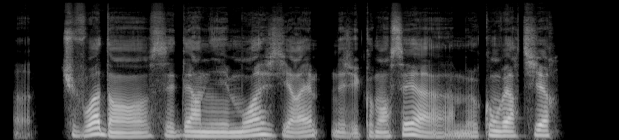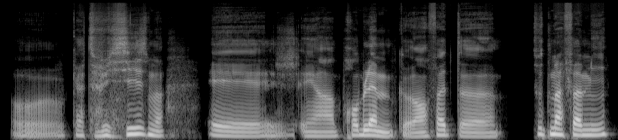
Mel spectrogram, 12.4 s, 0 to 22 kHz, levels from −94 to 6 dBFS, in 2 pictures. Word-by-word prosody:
Heu, - - -17 0.4
tu - - -6
vois 145 +7 +4
dans, 110 -6 +1
ces 120 0 -7
derniers 120 -2 +1
mois 130 +8 +2
je 150 -4 -5
dirais, 120 +2 -1 0.2
j'ai 105 -4 -7
commencé 115 +8 -1
à 110 - -1
me 65 - -6
convertir, 130 +1 0 0.7
au, 60 +1 -7
catholicisme 140 +4 +1 0.4
et 120 - -1
j'ai 120 - -8
un 120 0 -1
problème 140 -3 +4
qu'en 110 0 0
fait, 145 +1 -1
heu, 110 -1 -1 0.4
toute 170 -3 -3
ma 165 -2 +9
famille 150 0 +4
120 Hz, 125 wpm, -22 LUFS, 110-145 Hz, 0.7 s, ma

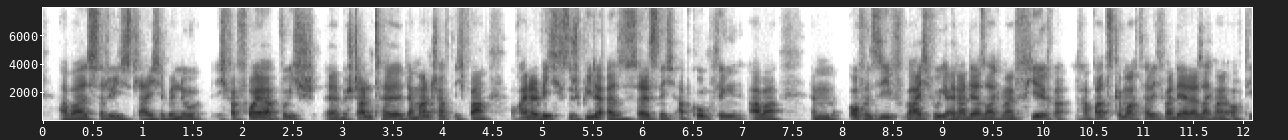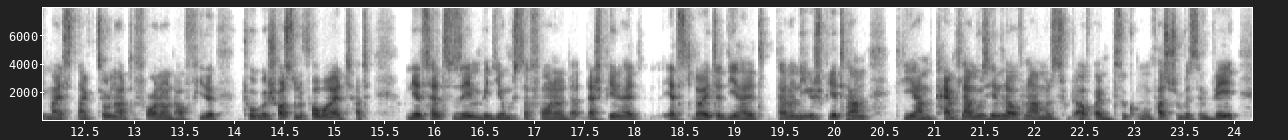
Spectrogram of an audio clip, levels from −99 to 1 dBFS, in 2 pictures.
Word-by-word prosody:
Aber 105 0 +2
ist 105 0 +4
natürlich 110 -2 0
das 100 - -7
Gleiche, 100 +1 -1
wenn 100 +1 0
du 105 -2 -2
Ich 100 - -3
war 115 - 0
vorher 115 -3 +4
wirklich, 115 -1 -4
äh, 105 -1 -1
Bestandteil 115 +1 +1
der 110 +2 0
Mannschaft. 120 +2 0
Ich 100 -4 -5
war 110 0 +4 0.2
auch - - -12
einer 115 0 +5
der 115 - +1
wichtigsten 115 0 +1
Spieler, 115 +1 +2
also, 100 -1 +2
das 100 0 +1
soll 110 - +3
jetzt 105 +1 +3
nicht 110 0 -5
abgehoben 125 -1 -2
klingen, 115 -2 -4
aber, 105 -1 +2 0.3
ähm, 105 -2 -3
offensiv 120 -1 0
war 110 -1 +4
ich 110 0 -3
wirklich 115 0 +1
einer, 110 0 +2
der, 110 0 +4
sage 105 0 +1
ich - - -8
mal, 105 -2 0
viel 120 +3 +1
Ra - - -7
Rabatz 120 +2 -1
gemacht 115 -2 -2
hat. 110 - -1
Ich 110 0 -7
war 110 0 +1
der, 110 -1 +4
der, 110 0 +3
sage 110 0 0
ich - - -9
mal, 100 -2 -1
auch 105 +1 -4
die 120 +4 -10
meisten 105 +1 -1
Aktionen 110 +2 -2
hatte 110 -2 -3
vorne 115 +1 0
und 105 -1 -2
auch 95 - -2
viele 115 +3 -1 0.2
Tore 120 -2 -2
geschossen 115 +1 +1
und 115 - -9
vorbereitet 120 -3 +2
hat. - - -7 0.3
Und 115 - -7
jetzt 115 +1 +5
halt 120 -1 +3
zu 115 - +3
sehen, 115 0 +2
wie 115 - -1
die 110 - -5
Jungs 110 0 -1
da 115 - -3
vorne 110 -2 -2
da - - -5
da 115 - +1
spielen 115 0 -2
halt 110 -2 -2 0.2
jetzt - - +1
Leute, 115 +3 +3
die 115 0 -1
halt 110 -1 -1
da 115 - 0
noch 115 - -1
nie 120 0 -3
gespielt 125 +2 -1
haben, 120 -2 +1 0.4
die 115 0 +1
haben 110 -1 -1
keinen 115 - +4
Plan, 115 0 +2
wo 115 - -1
sie 120 +1 0
hinlaufen 120 -1 +1
haben, 110 0 +1
und 105 - -3
es 105 - +2
tut - - -6
auch - - -1
beim 105 -2 -1
Zugucken 105 +3 -5
fast 115 +2 +1
schon 115 - -7
'n - - -7
bisschen 110 -3 -2
weh 120 +2 +2
115 Hz, 270 wpm, -24 LUFS, 110-115 Hz, 0.4 s, einer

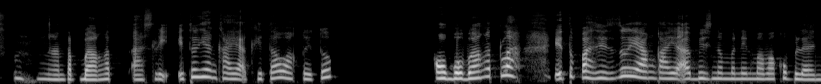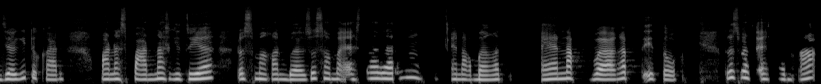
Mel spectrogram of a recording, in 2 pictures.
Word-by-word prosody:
Mhm, 250 -3 -5
mantap 225 0 -1
banget 230 +3 +2 0.2
asli. 225 +1 -4
Itu 255 +8 0
yang 345 -3 +3
kayak 250 -4 0
kita 255 +2 -2
waktu 255 -5 -1
itu 300 - -1 1.1
kombo 280 -2 +9
bangetlah 370 +7 +5 0.4
itu 265 +10 +2
pas 310 -1 +6
itu 270 -1 -2
tuh 390 0 +5
yang 310 -5 +4
kayak 265 -2 +2
habis 265 +1 0
nemenin 255 -1 -1
mama 250 0 +1
aku 285 - -2
belanja 225 0 +1
gitu 290 - -5
kan, 220 0 -4 0.4
panas-panas 245 +1 -2
gitu 245 0 -4
ya, 275 - +4 0.3
terus 250 +1 -6
makan 240 -1 -2
bakso 220 +3 0
sama 250 -2 -2
es 235 - -8
teler. 270 -1 +2
Hmm, 315 -1 -5 0.3
enak 235 -2 -4
banget 220 +2 -1 0.4
enak 255 +4 +1 0.2
banget 235 +4 +2 0.2
itu. 235 -2 -5 0.5
Terus 310 +3 -2
pas 300 -3 0 0.2
SMA 235 0 -6
250 Hz, 155 wpm, -23 LUFS, 235-280 Hz, 1.1 s, kombo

